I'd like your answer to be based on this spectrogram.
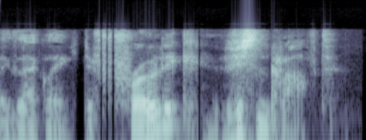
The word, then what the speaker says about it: Wissenschaft: Die Fröhliche Wissenschaft. – Say the last word one more time. – Wissenschaft. The W in German is pronounced V.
